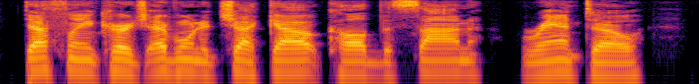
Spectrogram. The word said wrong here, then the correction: Sun Ranto: podcast, or the Sun Ranto podcast, I should say. I've talked about this with him. I always want to say San Ranto because San rhymes with Ron, like our guy Ron Santo.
